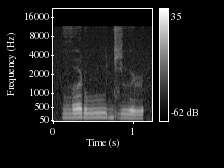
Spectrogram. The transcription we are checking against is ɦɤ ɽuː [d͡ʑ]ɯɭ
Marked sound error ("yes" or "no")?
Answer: no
